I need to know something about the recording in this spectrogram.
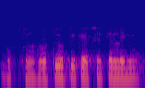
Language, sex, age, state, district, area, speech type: Hindi, male, 45-60, Uttar Pradesh, Hardoi, rural, conversation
